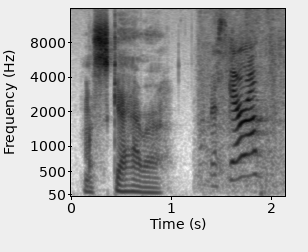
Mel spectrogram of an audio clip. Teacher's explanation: and in american english it's mascara with an ä sound and a quite rounded r towards the end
